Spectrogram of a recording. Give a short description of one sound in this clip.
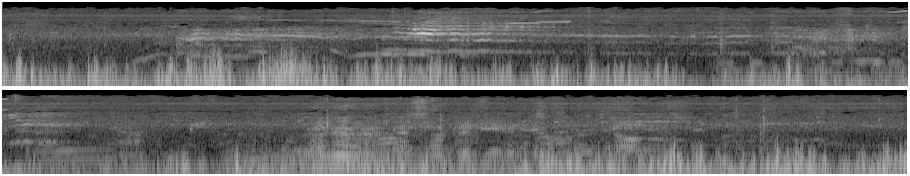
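Wild dogs give high whistling calls.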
